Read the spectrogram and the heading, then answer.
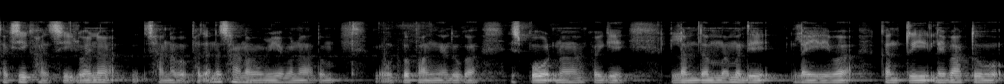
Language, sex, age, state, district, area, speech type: Manipuri, male, 18-30, Manipur, Thoubal, rural, spontaneous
